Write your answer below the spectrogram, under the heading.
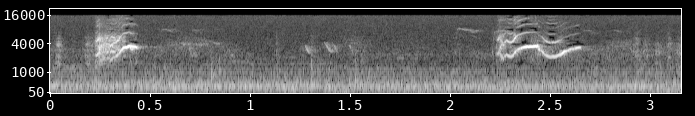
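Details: European greenfinch song: two short buzzy notes about two seconds apart, each a harsh burst sliding into a rising drawn whistle, over a quiet background with faint chirps between.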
